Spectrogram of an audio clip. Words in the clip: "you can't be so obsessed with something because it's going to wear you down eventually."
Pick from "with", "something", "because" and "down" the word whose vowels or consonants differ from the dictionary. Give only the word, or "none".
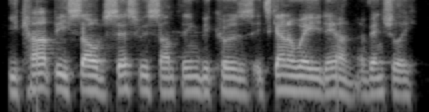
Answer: none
